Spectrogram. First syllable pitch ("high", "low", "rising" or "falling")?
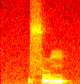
falling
